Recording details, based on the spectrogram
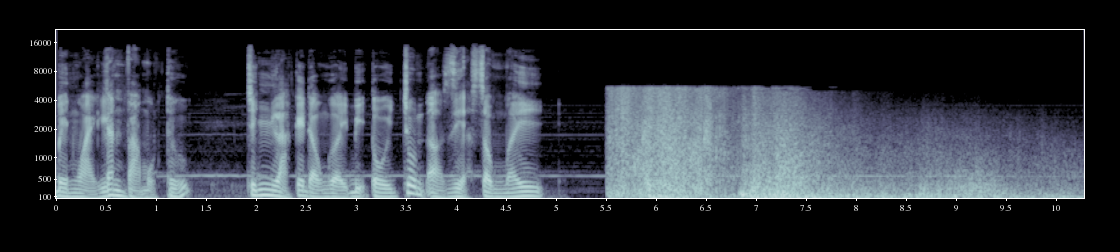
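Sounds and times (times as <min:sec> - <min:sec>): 
speech: 0:00.0 - 0:05.0
thunder rumbling outside during a storm: 0:05.5 - 0:10.2.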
